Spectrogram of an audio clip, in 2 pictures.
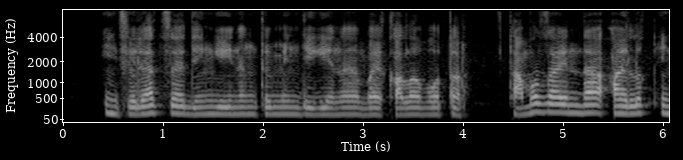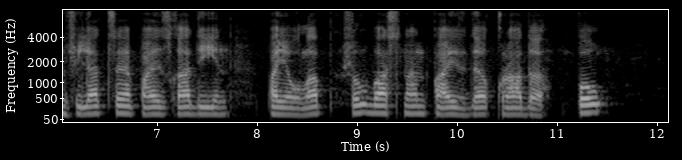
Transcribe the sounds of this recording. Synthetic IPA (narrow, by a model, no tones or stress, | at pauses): infʲilʲat̪sɨjad̪e̞ŋɡʲe̞jɪnɪŋt̪ʰɵme̞nd̪e̞ɡʲe̞nɪbɑjqʰɑlˠəpwo̞t̪əɾ | t̪ʰɑməzɑjənd̪ɑʔɑjlˠəqinfʲilʲat̪sɨjapʰɑjəzʁɑd̪e̞jɪn | pʰɑjɑwlˠɑp̚ʒ̥əlˠbɑsənɑnpʰɑjəzd̪əqʰʊɾɑd̪ə | b̥ʊlˠ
